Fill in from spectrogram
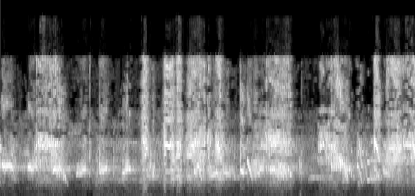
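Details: Brief stretch of swiftlet calling used as a lure: busy, high-pitched twittering and scratchy chirps that come in waves.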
